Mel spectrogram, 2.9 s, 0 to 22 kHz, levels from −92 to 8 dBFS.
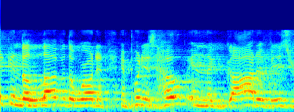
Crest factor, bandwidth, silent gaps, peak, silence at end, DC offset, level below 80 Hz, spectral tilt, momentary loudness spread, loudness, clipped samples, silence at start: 14 dB; 7.6 kHz; none; -2 dBFS; 0 s; under 0.1%; -56 dBFS; -6.5 dB/octave; 9 LU; -16 LUFS; under 0.1%; 0 s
